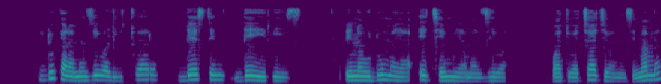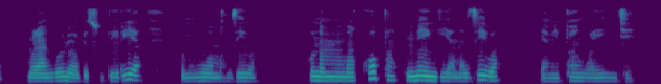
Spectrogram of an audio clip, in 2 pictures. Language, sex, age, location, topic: Swahili, female, 25-35, Kisumu, finance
